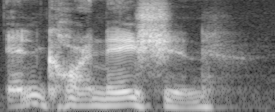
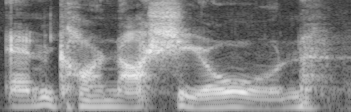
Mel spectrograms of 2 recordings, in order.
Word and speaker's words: Encarnacion: do you think Edwin Incarnation is he named after a flower oh oh I'm sorry I said it wrong uh Encarnacion do you think Edwin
